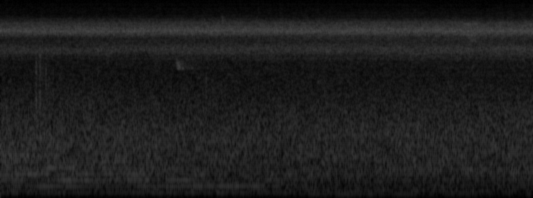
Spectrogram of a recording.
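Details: {'caption': 'Summer insect chorus dominated by cicadas: one constant high buzzing tone, with a faint low hum fading out after the first few seconds and a single short bird chip.'}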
